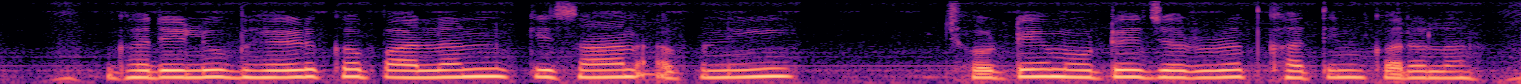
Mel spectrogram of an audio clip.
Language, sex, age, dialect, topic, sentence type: Bhojpuri, female, 18-24, Western, agriculture, statement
